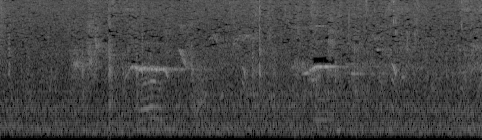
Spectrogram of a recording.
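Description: Faint outdoor background hum with two short, high bird chirps, about a second and a half apart.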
